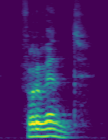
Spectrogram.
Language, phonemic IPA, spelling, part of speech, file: Dutch, /vərˈwɛnt/, verwend, adjective / verb, Nl-verwend.ogg
- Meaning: past participle of verwennen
